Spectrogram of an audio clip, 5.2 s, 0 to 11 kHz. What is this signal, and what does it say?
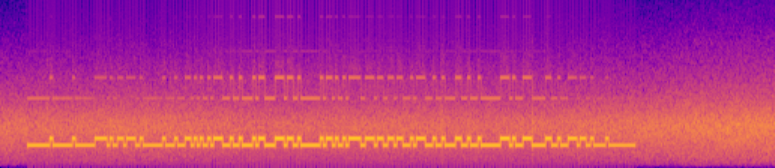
RTTY (50 baud, 450 Hz shift), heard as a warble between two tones, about 1750 Hz centre, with radio static. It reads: QRZ? DE LZ0HMP K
